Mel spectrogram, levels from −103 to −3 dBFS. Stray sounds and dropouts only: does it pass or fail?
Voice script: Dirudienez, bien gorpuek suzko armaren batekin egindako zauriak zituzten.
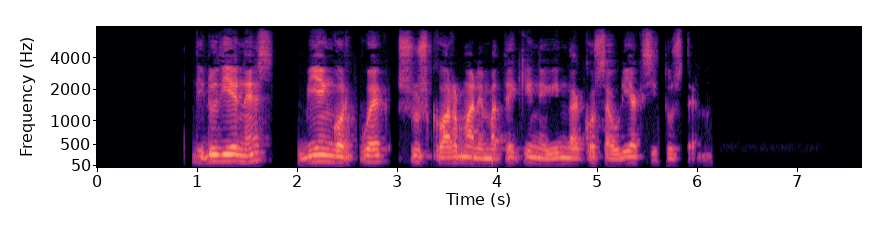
pass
